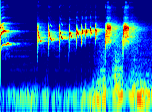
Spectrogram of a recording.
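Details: Long-tailed shrike singing steadily while moulting: a high thin whistle, then a quick run of short bright chirps, ending in rough, louder bursts, over a low steady hum.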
